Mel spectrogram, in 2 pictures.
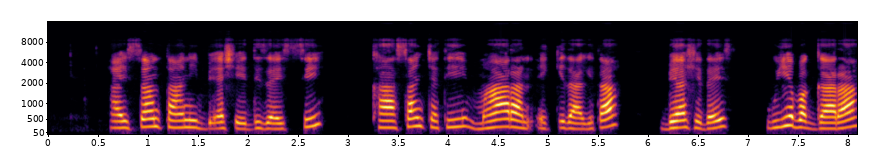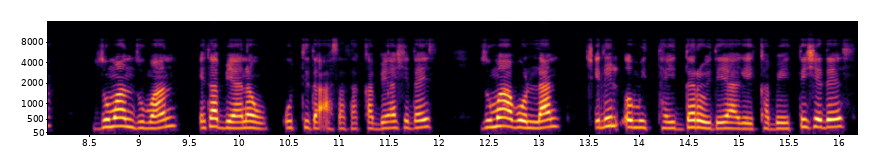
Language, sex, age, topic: Gamo, female, 18-24, government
